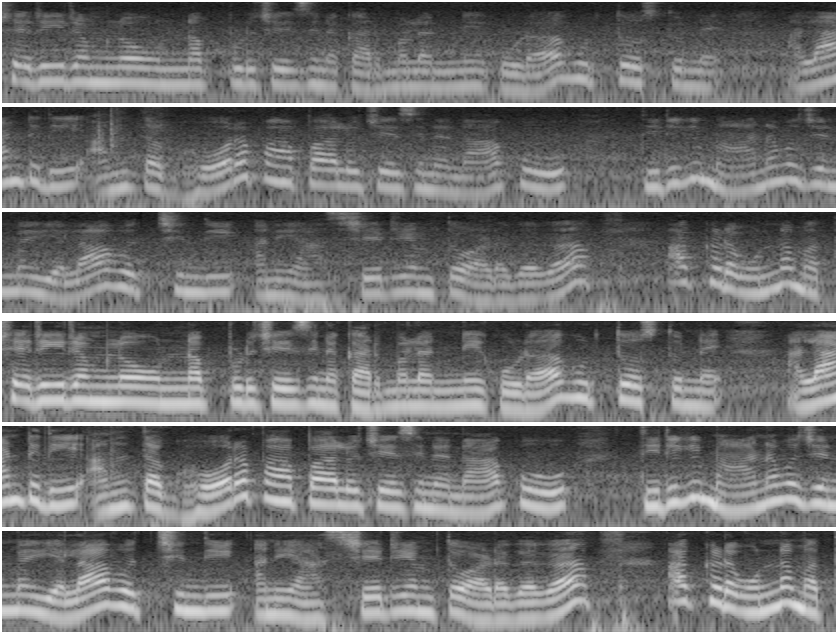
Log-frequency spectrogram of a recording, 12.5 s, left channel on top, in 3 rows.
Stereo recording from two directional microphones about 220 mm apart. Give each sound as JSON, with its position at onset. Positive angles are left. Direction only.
{"t": 0.0, "sound": "a woman's voice", "side_deg": -35}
